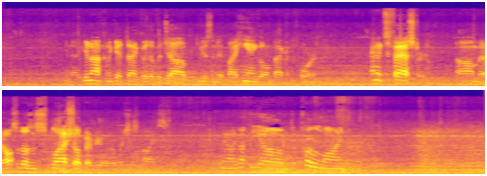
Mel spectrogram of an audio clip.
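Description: A man with a deep voice talks calmly and close by, outdoors.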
